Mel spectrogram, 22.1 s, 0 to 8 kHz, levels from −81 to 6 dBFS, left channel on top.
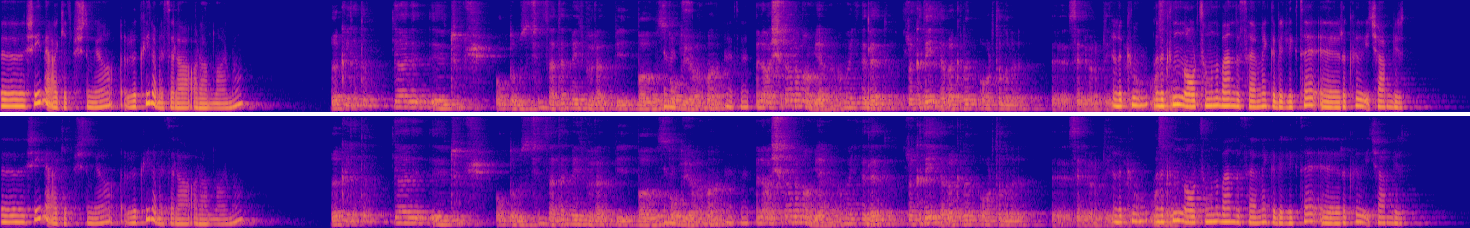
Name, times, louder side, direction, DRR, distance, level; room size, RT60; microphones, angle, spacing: voice 1, 0.0-3.7 9.9-10.1 10.9-11.5 16.7-21.0, left 5 dB, 80° left, 14 dB, 0.4 m, -21 dB
voice 2, 5.0-5.5 5.9-10.8 11.3-15.3 15.8-16.7 17.0-17.7, equal, 25° left, 0 dB, 2.5 m, -28 dB
12.0 x 8.9 x 9.5 m, 1.3 s
head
